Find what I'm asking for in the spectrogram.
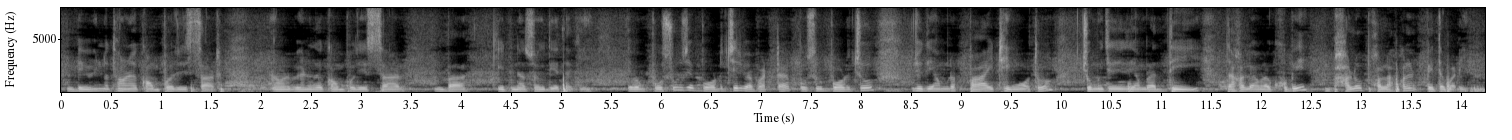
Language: Bangla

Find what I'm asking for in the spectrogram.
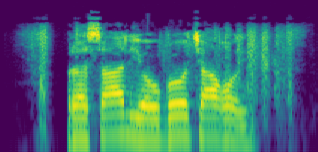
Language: Yidgha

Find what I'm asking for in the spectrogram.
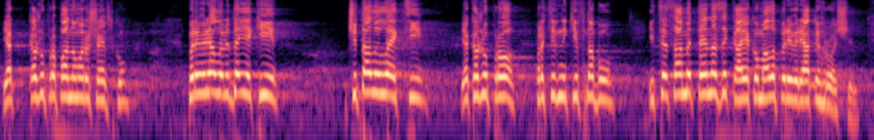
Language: Ukrainian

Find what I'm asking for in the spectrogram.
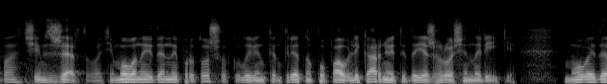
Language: Ukrainian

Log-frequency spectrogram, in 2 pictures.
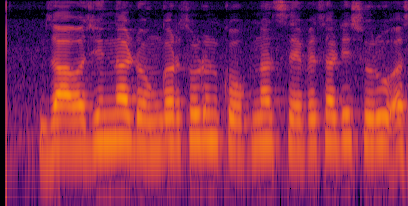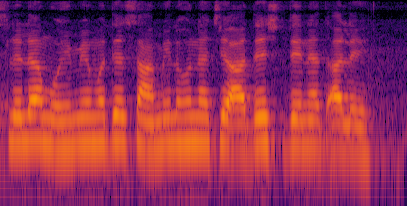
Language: Marathi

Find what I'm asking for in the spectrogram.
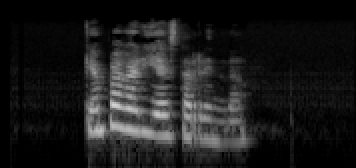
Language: Galician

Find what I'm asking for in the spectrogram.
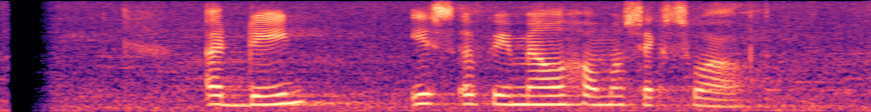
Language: Sundanese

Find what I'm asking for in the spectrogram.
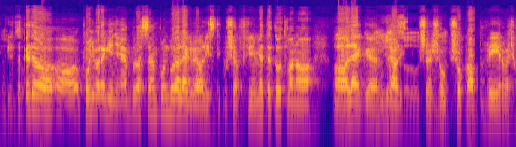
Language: Hungarian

